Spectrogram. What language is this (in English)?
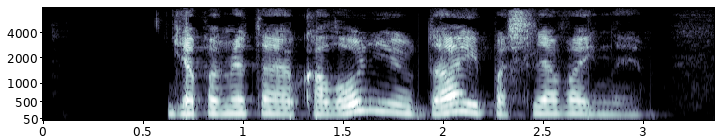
Belarusian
